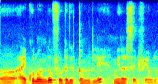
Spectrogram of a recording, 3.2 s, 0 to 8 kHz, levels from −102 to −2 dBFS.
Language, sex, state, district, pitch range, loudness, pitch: Tulu, male, Karnataka, Dakshina Kannada, 125-150 Hz, -18 LUFS, 135 Hz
